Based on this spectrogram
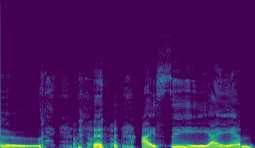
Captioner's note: laughter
